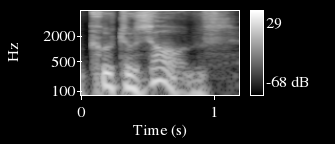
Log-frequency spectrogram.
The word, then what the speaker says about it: Kutuzov: said Anna pava General kutuzov said bonsky speaking French and stressing the last syllable of the general's name like a Frenchman has been pleased to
